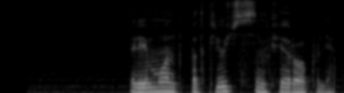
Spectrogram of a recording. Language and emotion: Russian, neutral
